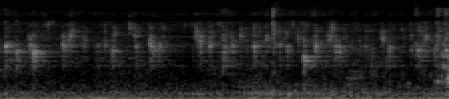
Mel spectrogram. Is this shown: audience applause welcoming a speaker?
no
